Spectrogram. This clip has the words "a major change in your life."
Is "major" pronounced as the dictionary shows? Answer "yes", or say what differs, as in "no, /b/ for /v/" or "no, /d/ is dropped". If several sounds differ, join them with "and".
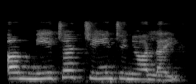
no, /tʃ/ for /dʒ/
